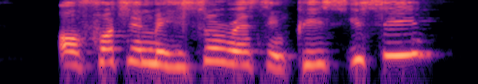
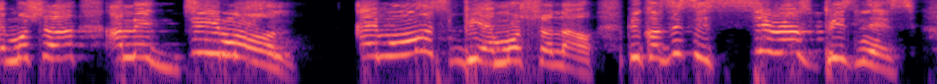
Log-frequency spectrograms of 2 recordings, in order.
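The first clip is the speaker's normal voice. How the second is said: usual speaking voice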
